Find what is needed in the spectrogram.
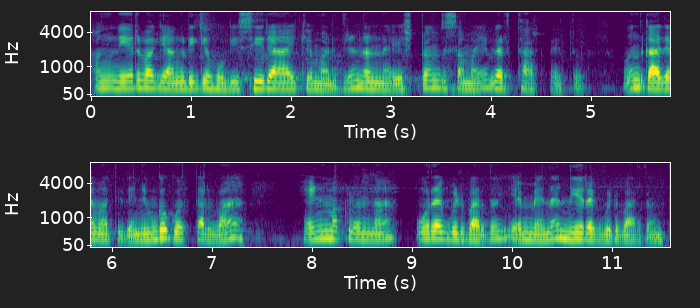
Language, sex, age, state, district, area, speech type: Kannada, female, 60+, Karnataka, Chitradurga, rural, spontaneous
